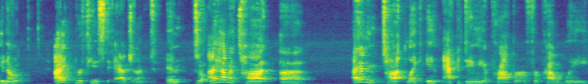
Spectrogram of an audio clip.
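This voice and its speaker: With an American accent, a woman speaks at medium pitch and a moderate pace. Her tone is bright and sharp, her intonation lively. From New York, US. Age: 60s. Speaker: historian and author. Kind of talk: interview. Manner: casual, conversational.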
